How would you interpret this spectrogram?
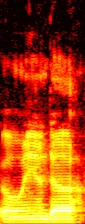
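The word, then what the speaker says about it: Oanda: i do 4x on wanda that's how i pronounce it some people may call it oh and uh or whatever i call it a wanda okay so if i'm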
